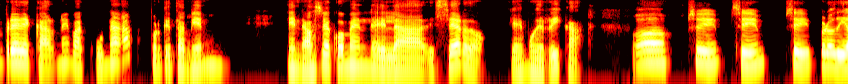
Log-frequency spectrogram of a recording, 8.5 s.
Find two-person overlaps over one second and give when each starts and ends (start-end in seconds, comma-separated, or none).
none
